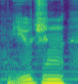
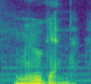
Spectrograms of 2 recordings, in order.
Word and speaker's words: Mugen: tend to pronounce it mujin and I did to you in the past but it's actually a Japanese word meaning infinite and is correctly pronounced Mugen well - my horrible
